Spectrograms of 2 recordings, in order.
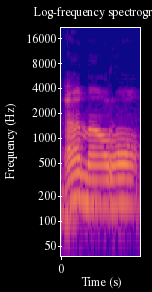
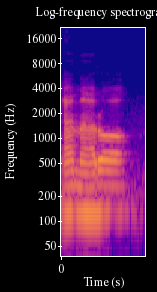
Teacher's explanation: Ra tersebut ra berbaris di atas, bacaannya bacaan tebal. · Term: Ra tebal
